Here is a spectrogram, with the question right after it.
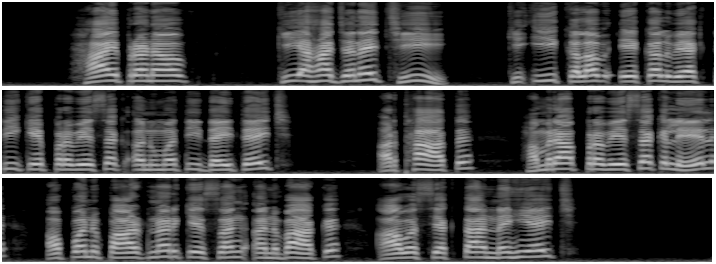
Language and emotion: Maithili, surprised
